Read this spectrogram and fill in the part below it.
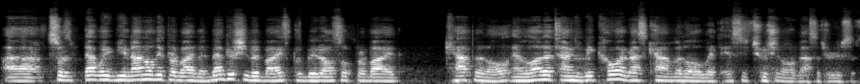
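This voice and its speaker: A man's voice: a little high, steady tone, fairly quick, a bit bright, husky. Hesitant man heard from afar. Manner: hesitant, many fillers. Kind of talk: event presentation. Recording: voice far from the mic.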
